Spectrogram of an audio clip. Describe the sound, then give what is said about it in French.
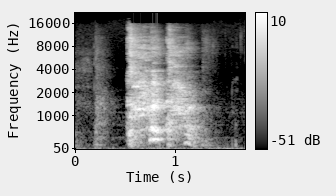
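A person coughs once: a short, harsh burst that stands out loudly against near silence before and after. “Pardon, je tousse aussi.”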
